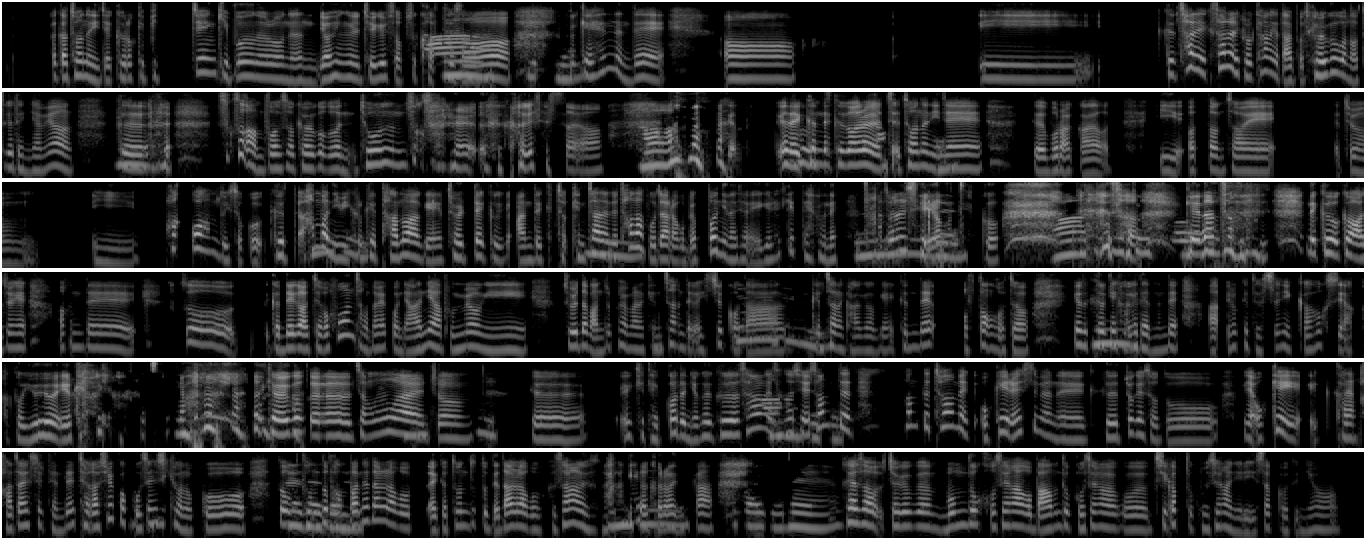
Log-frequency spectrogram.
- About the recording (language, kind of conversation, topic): Korean, advice, 예산과 시간 제한이 있는 여행을 어떻게 계획하면 좋을까요?
- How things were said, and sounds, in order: tapping; other background noise; laugh; laughing while speaking: "숙소를 가게 됐어요"; laugh; unintelligible speech; laughing while speaking: "자존심"; laughing while speaking: "그래서 괜한 자존"; laugh; laughing while speaking: "이렇게 하기가 그렇잖아요"; laugh; laughing while speaking: "하기가"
